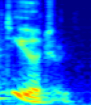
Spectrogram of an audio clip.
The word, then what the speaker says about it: Deodrin: Deodrin with a D. Dio. He always pronounces it like, or introduces himself like that. I'm Deodrin with a D.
